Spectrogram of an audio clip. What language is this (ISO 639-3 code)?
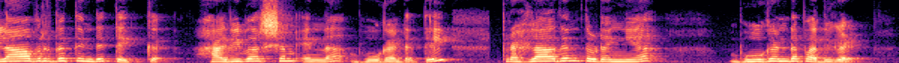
mal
